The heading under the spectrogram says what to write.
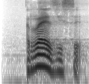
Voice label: "rezise", dialettu

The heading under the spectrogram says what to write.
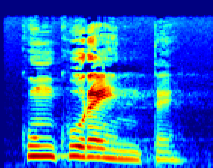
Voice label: "cuncurrente", dialettu

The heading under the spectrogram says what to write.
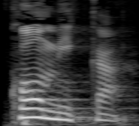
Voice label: "comica", dialettu

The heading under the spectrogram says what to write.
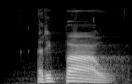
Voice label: "ripau", dialettu

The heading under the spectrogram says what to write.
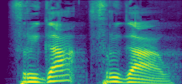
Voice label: "frugafrugau", dialettu

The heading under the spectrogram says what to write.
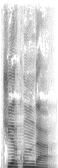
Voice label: "circunda", dialettu

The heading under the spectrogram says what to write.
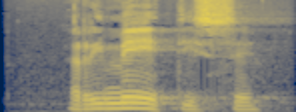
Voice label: "rimetise", dialettu

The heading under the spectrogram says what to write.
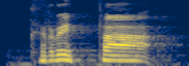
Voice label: "crepa", dialettu

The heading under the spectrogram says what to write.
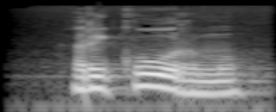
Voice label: "ricurmu", dialettu

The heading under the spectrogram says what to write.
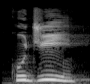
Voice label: "cugi", dialettu

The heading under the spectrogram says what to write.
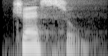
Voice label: "cessu", dialettu

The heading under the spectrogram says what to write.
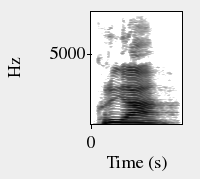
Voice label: "crua", dialettu

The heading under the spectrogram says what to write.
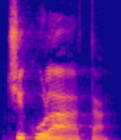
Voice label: "ciculata", dialettu

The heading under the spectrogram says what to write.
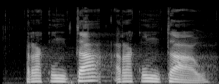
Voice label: "racuntatau", dialettu

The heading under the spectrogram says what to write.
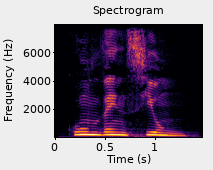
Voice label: "cunvensiun", dialettu

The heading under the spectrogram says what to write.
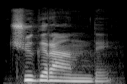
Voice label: "ciugrande", dialettu

